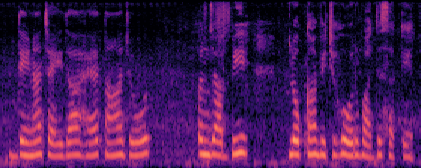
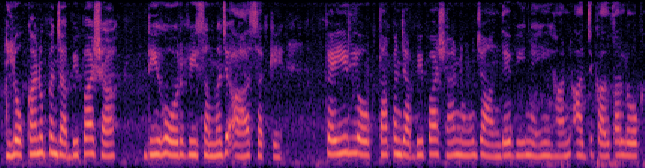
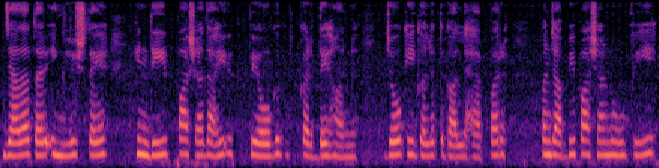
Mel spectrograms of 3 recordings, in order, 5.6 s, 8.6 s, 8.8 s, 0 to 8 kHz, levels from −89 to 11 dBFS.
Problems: background sounds at intervals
